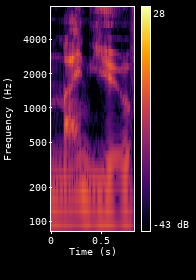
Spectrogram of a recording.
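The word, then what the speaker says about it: Mainyu: the docma of angra manu from having themselves sounds like a scottish satanic having them i'm probably mispronouncing this last word it's spelled m-a-i-n-y-u anyway they're going to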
